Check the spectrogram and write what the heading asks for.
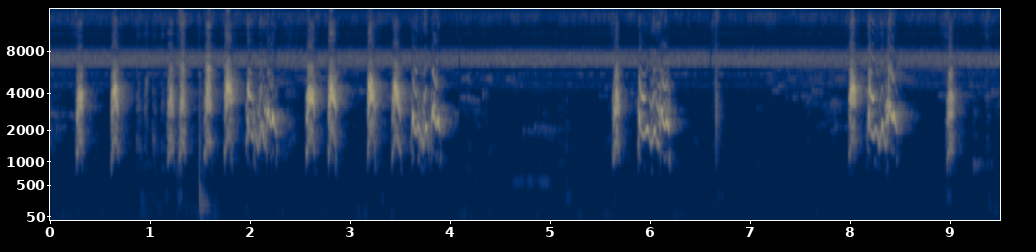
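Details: Sooty-headed bulbul singing as a lure: fast strings of sharp chirps running into bubbly warbled phrases, a pause, then further chirp-and-warble bursts, over a steady high hiss.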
